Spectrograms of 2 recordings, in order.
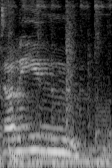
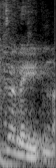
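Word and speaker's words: Dunedin: up yeah the the it is doneen okay cuz C ankles dened New Zealand is named after the Scottish place but the the pronunciation slightly different and the spelling is different as well like all the weird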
